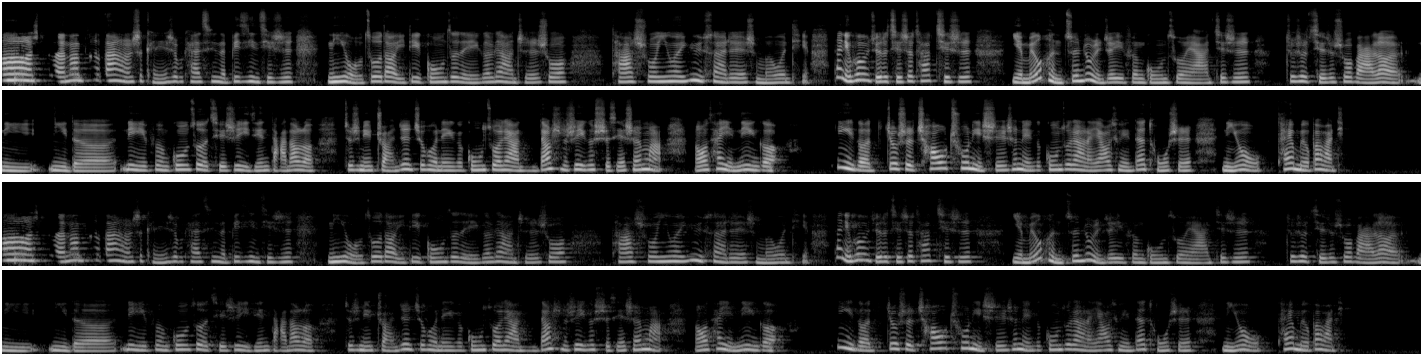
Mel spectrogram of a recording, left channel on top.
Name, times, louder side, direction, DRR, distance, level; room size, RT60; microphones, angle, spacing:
voice 1, 0.0-12.5 12.8-21.9 22.5-27.6, left 4 dB, 65° left, 0.6 m, -26 dB
19.5 x 13.5 x 2.5 m
head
